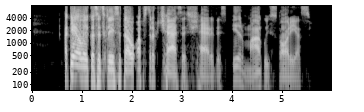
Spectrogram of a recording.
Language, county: Lithuanian, Panevėžys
